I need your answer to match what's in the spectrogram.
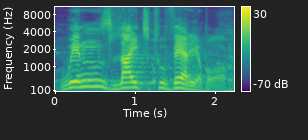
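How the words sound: It is said cheerfully, with a smile.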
